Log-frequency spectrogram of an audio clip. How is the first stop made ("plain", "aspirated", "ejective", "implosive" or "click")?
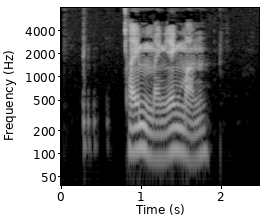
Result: aspirated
